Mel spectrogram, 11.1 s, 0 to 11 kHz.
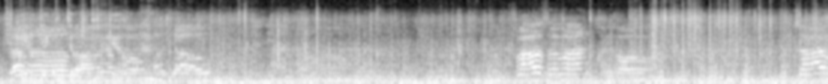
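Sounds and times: cable car cabin rumbling: 0.0 - 11.0.

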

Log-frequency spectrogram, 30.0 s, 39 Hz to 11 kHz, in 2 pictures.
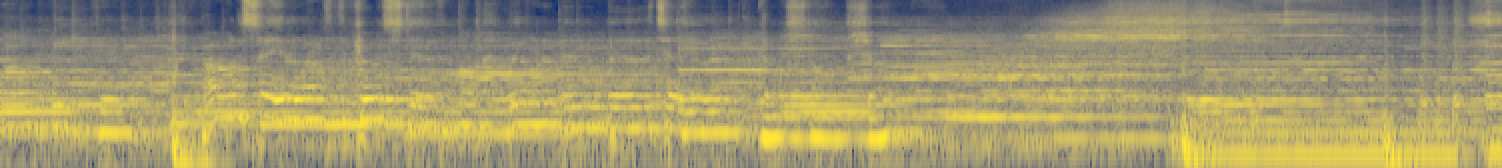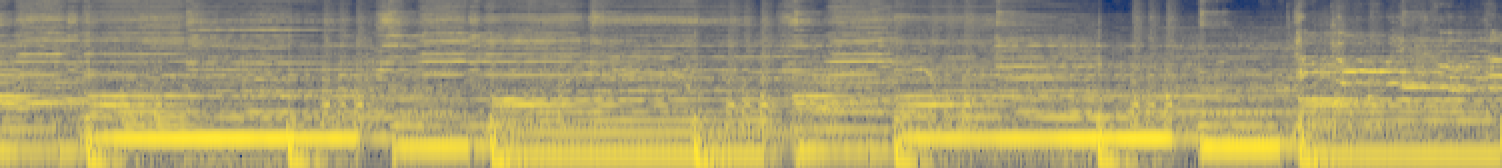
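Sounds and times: live rock band playing: 0.0 - 30.0
harmonica solo: 6.8 - 29.9.

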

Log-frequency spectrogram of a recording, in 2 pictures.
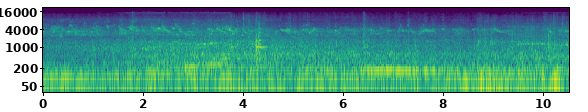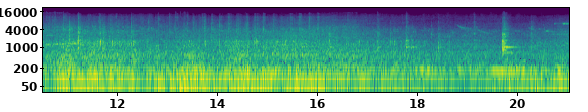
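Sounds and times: wind rushing over microphone: 0.0 - 21.0
bicycle rattling: 7.8 - 21.0.

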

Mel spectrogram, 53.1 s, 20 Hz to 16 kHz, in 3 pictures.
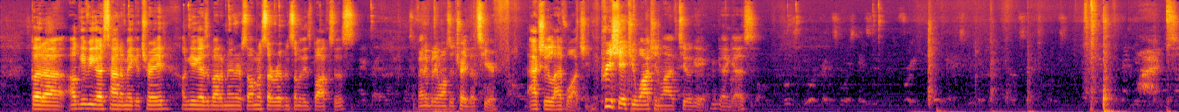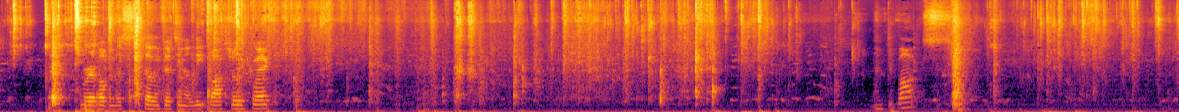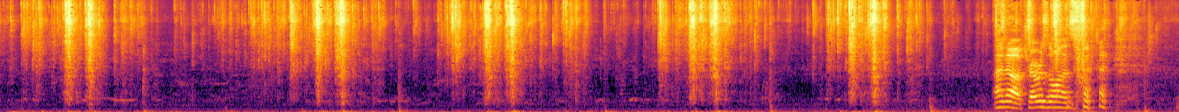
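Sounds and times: plastic and foil packs tearing: 17.6 - 23.2, 24.1 - 29.7, 32.7 - 52.8.

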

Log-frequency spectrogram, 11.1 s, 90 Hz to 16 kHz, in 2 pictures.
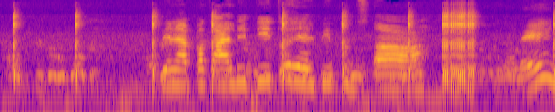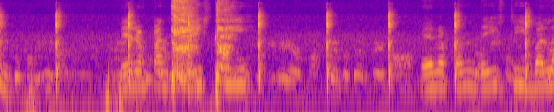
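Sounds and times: child coughing: 7.2 - 8.1.

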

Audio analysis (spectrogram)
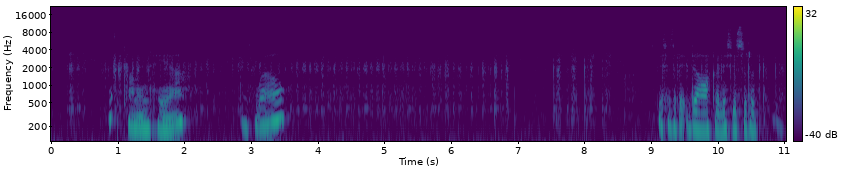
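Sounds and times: pencil scratching on paper: 0.0 - 8.6, 9.2 - 11.0.

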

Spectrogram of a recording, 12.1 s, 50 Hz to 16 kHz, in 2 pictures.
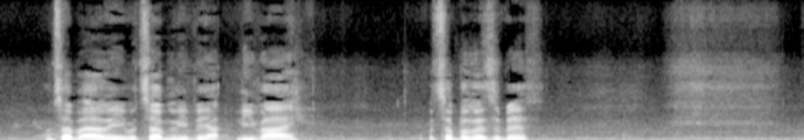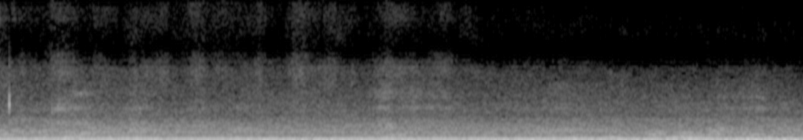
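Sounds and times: low background rumble: 0.0 - 12.0
breath through the nose: 4.4 - 6.0.

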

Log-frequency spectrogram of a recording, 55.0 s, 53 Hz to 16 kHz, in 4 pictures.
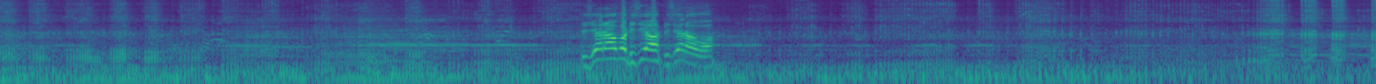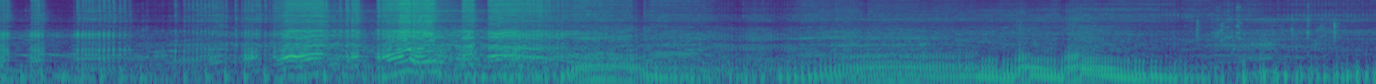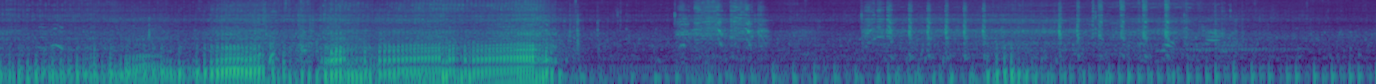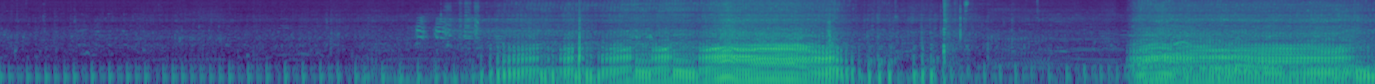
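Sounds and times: dirt bike engine revving: 0.0 - 33.4, 34.2 - 41.6, 45.0 - 55.0.

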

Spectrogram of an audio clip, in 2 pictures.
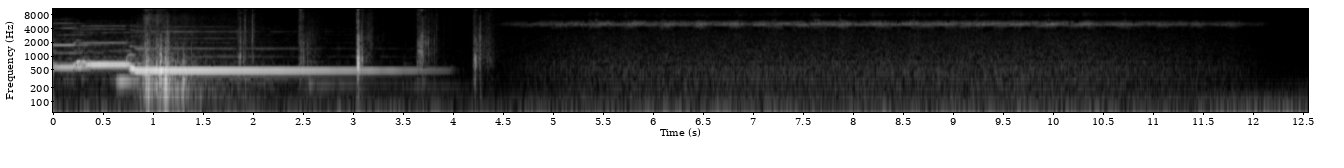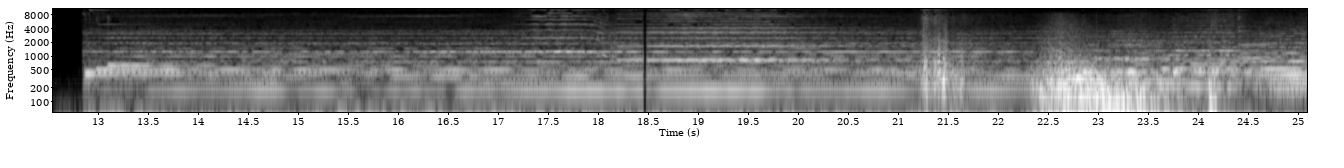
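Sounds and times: crickets chirring: 1.8 - 12.4
held musical note: 12.9 - 25.0.

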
